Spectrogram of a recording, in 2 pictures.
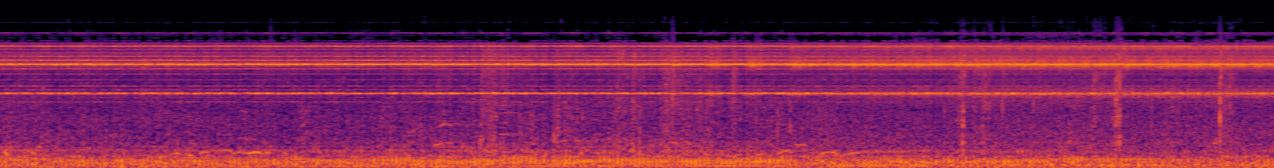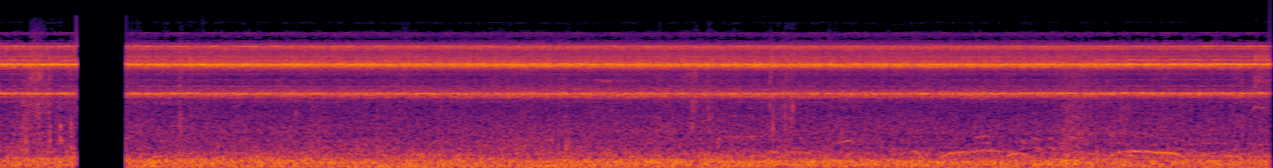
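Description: Steady, high-pitched chorus of insects in the forest canopy, one constant shrill tone with a higher overtone. It cuts out for a split second about halfway through.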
